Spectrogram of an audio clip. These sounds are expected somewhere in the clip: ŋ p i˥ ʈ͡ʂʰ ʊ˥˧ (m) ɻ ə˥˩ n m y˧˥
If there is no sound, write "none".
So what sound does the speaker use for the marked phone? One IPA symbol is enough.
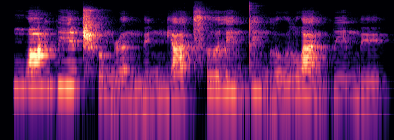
ŋ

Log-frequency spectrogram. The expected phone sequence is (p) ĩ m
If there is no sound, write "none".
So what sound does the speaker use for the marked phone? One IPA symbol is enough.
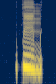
p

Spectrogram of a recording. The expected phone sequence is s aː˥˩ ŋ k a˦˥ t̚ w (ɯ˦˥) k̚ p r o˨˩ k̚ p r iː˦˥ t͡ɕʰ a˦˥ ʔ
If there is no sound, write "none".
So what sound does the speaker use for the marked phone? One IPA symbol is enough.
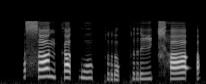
u˦˥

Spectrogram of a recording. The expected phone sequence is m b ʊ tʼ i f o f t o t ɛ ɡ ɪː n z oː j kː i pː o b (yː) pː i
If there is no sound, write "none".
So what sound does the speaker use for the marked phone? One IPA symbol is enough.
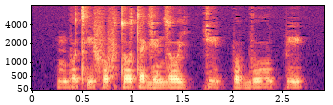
uː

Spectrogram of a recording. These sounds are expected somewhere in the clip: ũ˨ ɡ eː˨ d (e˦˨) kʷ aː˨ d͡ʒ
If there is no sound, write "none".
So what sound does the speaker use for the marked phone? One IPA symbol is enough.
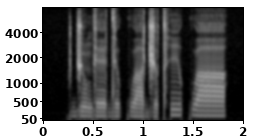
e˨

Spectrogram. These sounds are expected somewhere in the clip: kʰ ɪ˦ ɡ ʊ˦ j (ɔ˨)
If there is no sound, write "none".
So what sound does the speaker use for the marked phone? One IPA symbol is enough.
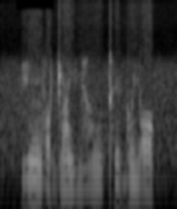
ɔ˨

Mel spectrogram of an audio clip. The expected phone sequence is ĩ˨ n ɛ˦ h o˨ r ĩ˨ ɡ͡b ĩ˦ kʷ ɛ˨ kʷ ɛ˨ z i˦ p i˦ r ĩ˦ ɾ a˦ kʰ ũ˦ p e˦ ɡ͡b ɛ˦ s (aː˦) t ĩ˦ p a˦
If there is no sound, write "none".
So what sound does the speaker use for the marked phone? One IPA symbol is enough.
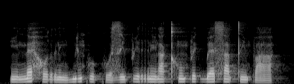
a˦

